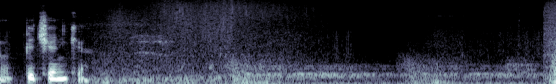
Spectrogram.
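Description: Magic spells whoosh and chime during a fantasy battle.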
